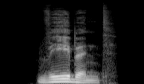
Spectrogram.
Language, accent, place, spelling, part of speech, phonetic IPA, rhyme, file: German, Germany, Berlin, webend, verb, [ˈveːbn̩t], -eːbn̩t, De-webend.ogg
- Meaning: present participle of weben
